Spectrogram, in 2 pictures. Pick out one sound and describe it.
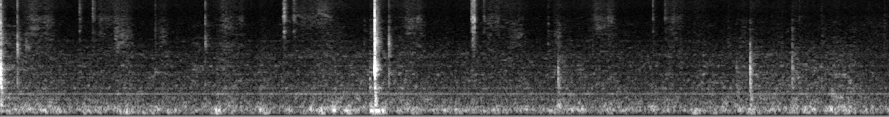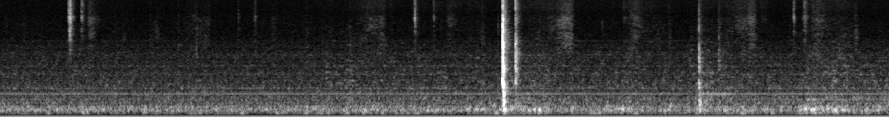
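Small plastic beads click softly as they are pressed onto a board.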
